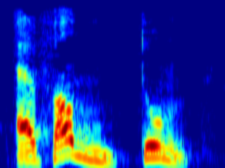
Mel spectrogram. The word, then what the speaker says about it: أفضتم: ولا نقول مثلا افضتم في بعض اخواننا يحولون الصوت كله الى طاء مشدده فيقول افضتم ايش هذه افضتم لا يصح يا اخي أفاض يفيض أفضتم فعلينا أن ننطق ضادا صحيحة ساكنة ونتبعها بتاء مضمومة مرققة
